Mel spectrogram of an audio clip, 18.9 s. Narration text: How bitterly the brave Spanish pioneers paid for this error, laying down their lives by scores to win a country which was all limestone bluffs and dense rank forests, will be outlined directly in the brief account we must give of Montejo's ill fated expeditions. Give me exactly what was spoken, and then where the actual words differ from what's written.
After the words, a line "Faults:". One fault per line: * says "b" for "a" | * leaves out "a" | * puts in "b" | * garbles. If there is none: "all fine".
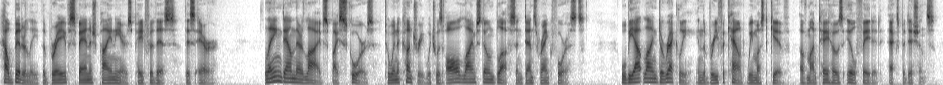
How bitterly the brave Spanish pioneers paid for this this error, laying down their lives by scores to win a country which was all limestone bluffs and dense rank forests, will be outlined directly in the brief account we must give of Montejo's ill fated expeditions.
Faults:
* puts in "this"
